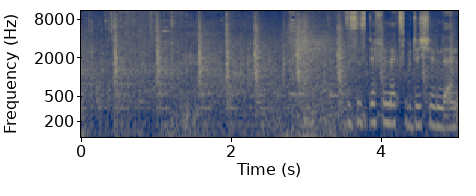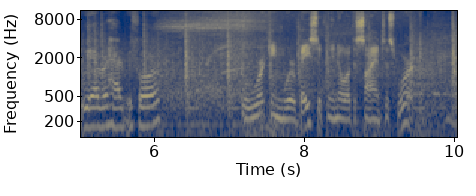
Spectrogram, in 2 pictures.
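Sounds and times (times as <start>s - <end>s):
steady rushing noise: 6.2s - 10.0s.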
